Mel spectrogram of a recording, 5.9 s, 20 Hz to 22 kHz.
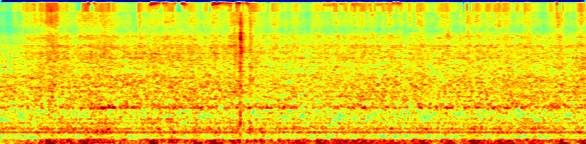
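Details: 2017 Corvette Z06 with Texas Speed 416ci stroker, Holley port injection, first fire-up with no tune, no coolant: deep V8 idle loping and stumbling with shaky uneven pulses; rough idle from missing tune.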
